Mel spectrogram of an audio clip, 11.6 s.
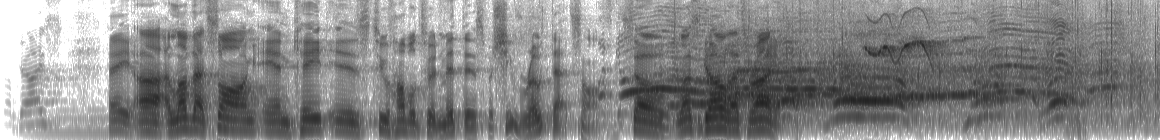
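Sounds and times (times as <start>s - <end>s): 
speech: 1.1s - 8.0s
audience cheering and yelling: 6.2s - 11.5s.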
